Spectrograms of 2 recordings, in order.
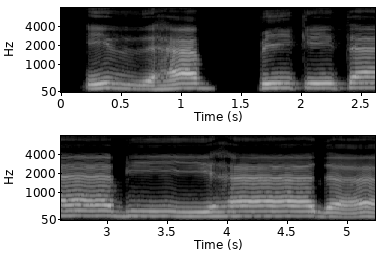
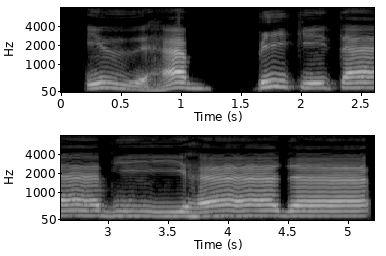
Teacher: menyatu ba pertama masuk ke ba kedua tidak ada tidak ada qolqala. Beda loh bacaannya dengan idhab bikitab itu salah. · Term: idgham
